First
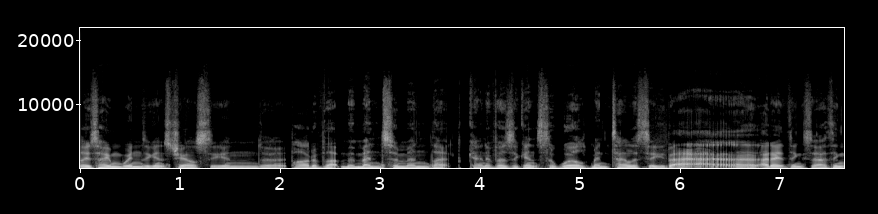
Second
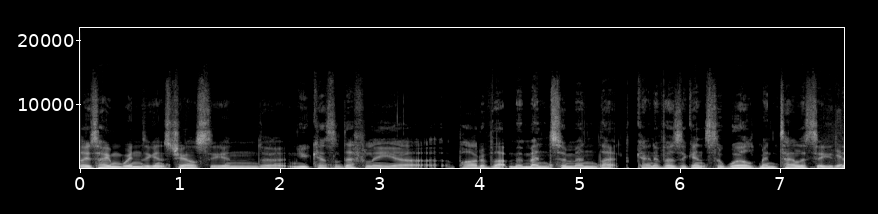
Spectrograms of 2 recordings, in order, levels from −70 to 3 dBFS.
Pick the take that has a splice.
first; 2 cuts; at 2.1 s, 5.9 s

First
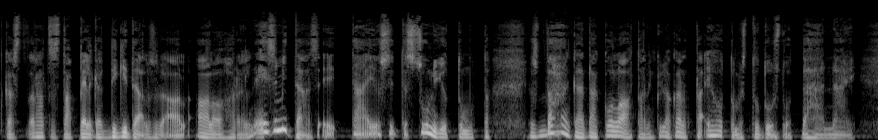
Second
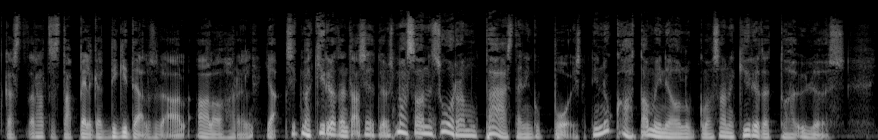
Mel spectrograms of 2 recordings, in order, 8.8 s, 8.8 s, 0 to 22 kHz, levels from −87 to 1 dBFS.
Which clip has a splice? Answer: second; 3 cuts; at 2.5 s, 5.8 s, 7.0 s

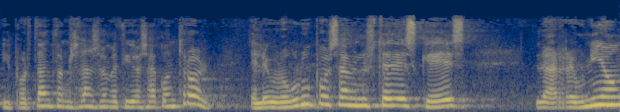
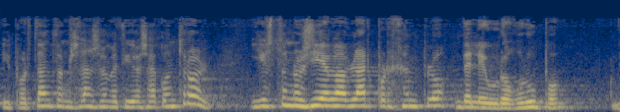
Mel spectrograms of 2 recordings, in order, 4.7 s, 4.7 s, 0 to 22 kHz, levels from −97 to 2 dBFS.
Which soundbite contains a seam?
first; 1 cut; at 1.9 s

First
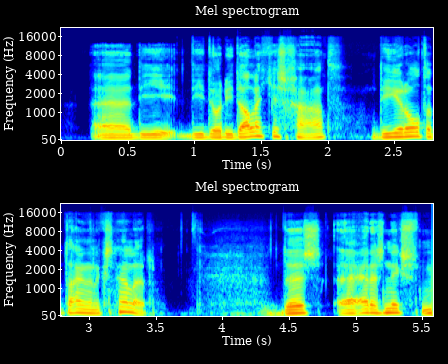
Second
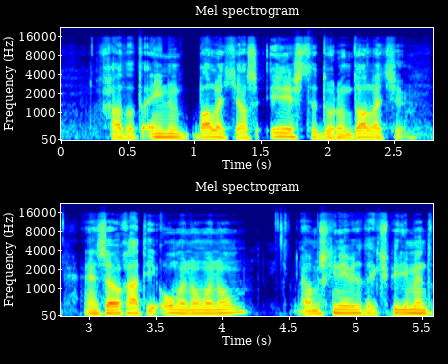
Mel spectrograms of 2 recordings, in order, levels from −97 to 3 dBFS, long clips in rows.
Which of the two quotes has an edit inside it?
second; 3 cuts; at 1.0 s, 2.8 s, 4.5 s

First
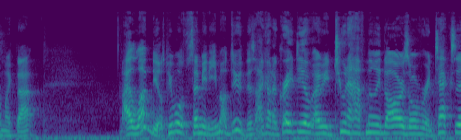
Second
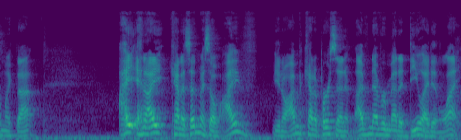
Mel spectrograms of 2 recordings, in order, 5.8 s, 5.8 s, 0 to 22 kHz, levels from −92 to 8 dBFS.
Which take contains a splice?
first; 1 cut; at 1.4 s

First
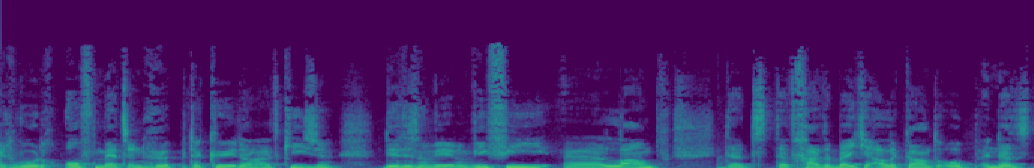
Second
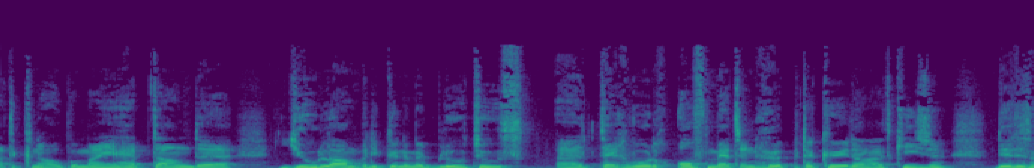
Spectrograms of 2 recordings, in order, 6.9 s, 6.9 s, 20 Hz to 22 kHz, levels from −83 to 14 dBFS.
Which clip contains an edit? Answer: first; 1 cut; at 4.8 s

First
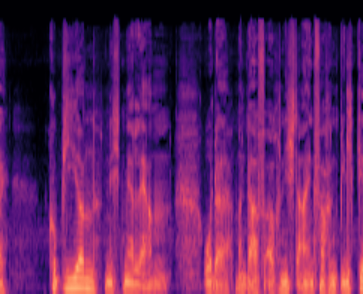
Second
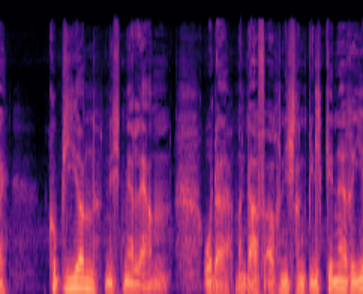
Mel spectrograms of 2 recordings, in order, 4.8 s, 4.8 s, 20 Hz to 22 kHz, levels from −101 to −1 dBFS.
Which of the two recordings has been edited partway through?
second; 1 cut; at 3.9 s

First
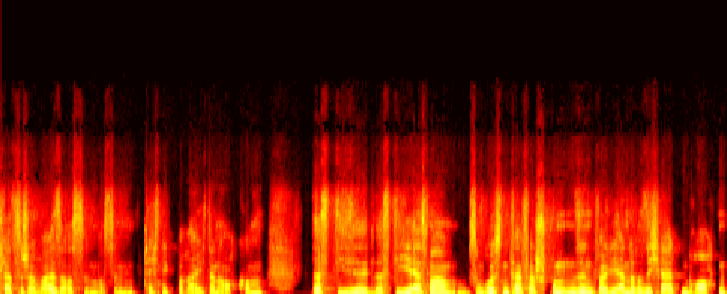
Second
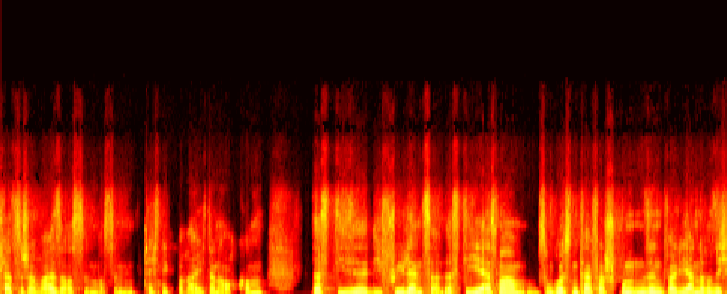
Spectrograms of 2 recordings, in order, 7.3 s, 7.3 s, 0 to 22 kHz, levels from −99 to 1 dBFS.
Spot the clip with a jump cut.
first; 1 cut; at 3.7 s

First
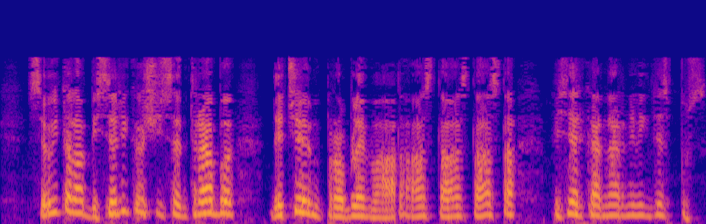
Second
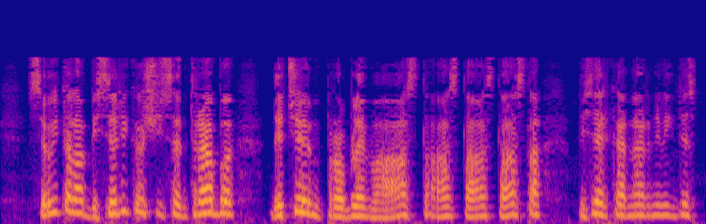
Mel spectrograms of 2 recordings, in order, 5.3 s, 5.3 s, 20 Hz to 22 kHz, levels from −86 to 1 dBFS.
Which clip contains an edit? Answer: first; 1 cut; at 3.0 s

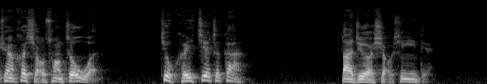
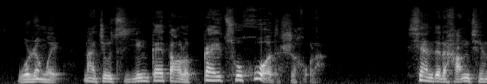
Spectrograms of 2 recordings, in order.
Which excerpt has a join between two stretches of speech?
first; 1 cut; at 3.2 s

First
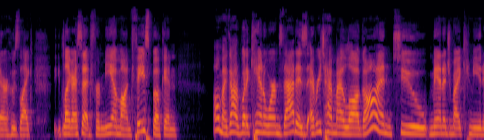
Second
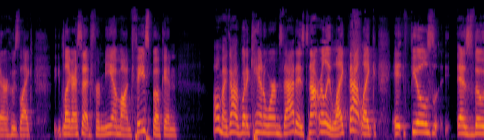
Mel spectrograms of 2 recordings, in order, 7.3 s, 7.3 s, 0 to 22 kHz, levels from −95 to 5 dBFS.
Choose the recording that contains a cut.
second; 1 cut; at 4.6 s

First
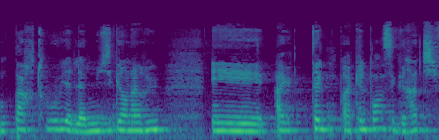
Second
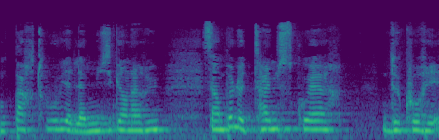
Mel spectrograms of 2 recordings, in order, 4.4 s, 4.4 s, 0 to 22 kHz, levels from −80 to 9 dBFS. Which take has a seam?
first; 1 cut; at 2.0 s

